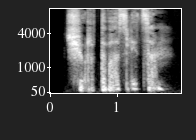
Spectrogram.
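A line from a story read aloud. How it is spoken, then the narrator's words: Muttered. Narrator (Russian): пробормотал он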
